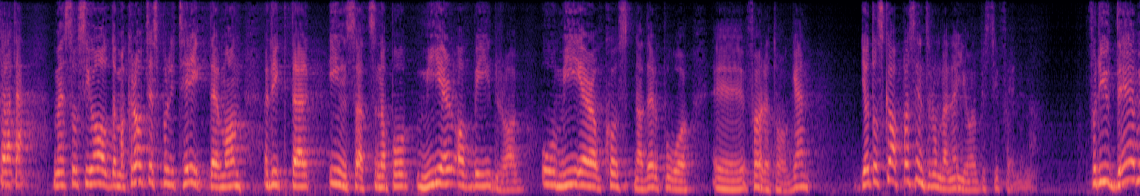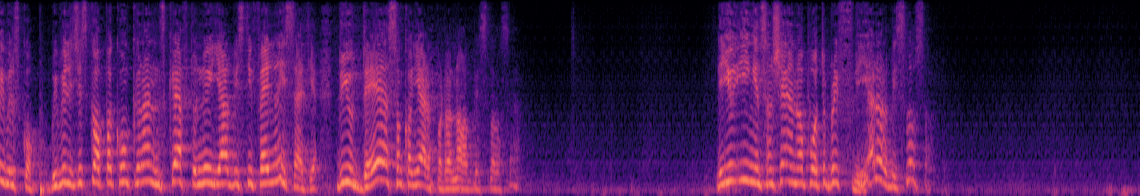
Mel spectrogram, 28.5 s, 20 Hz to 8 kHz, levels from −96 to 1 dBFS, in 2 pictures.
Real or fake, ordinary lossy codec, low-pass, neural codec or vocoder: fake; none; none; codec, 16 kHz, 0.4 kbps, LongCat-Audio-Codec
